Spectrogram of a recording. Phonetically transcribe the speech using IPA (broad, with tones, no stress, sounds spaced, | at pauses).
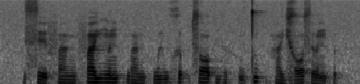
s e˧˩ f a̤˨˩ ŋ f a˧ j ŋ ə˨˦ n h w a̤˨˩ n h w ɨ˧ w x ə˦˥ p̚ s ɔ˧ ʔ i̤˨˩ ə̯ h ṵ˧˥ t̪ u˦˥ k̚ h a̤˨˩ j ɣ ɔ˧ s ə̰˧˨ n ʔ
